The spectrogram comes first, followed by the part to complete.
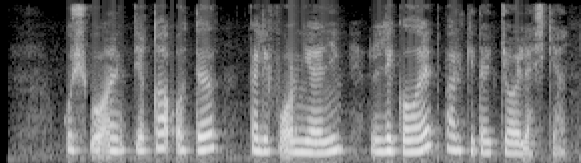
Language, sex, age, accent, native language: Uzbek, female, 19-29, Toshkent viloyati, Uzbek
